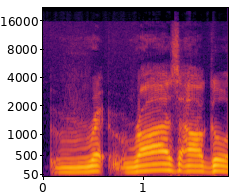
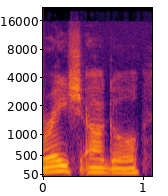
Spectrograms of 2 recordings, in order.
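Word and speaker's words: Ra's al Ghul: Literally the only reason he hates them, it's because they pronounce uh Raz a Ghoul instead of R A Ghoul.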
